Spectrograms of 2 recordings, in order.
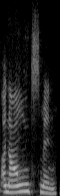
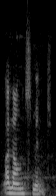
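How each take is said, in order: First: The middle syllable is said with heavy emphasis. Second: The middle syllable is said lightly. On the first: The speaker calls it wrong. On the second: The speaker calls it right.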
